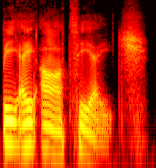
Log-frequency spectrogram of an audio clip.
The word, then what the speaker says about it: Bath: So It's Bath, Barth. It's not Bath. So there's an R in there.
